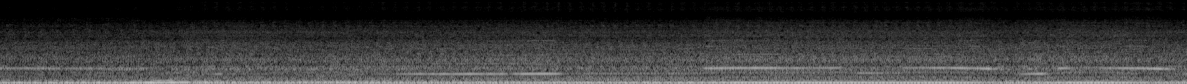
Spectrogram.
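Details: 3rd gen Ram Cummins diesel idling with a deep rumble and a thin, wavering howl above it; owner suspected turbo or fan clutch, but stethoscope traced it to a bad alternator bearing.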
